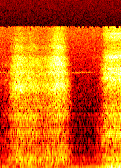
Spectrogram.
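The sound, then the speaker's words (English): A slow, deep breath sounds as two long, soft, airy rushes separated by a short quiet pause. The breathing is faint and unaccompanied by talk. “Take a deep breath.”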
